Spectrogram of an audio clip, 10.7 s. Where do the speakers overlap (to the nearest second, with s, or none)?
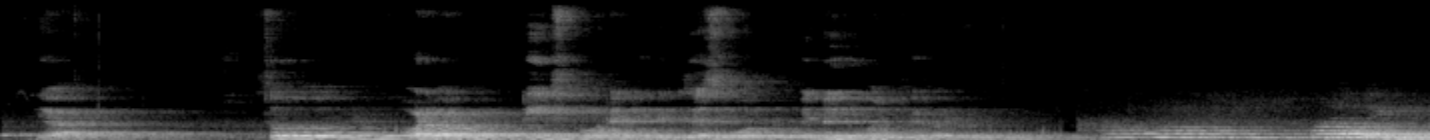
none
